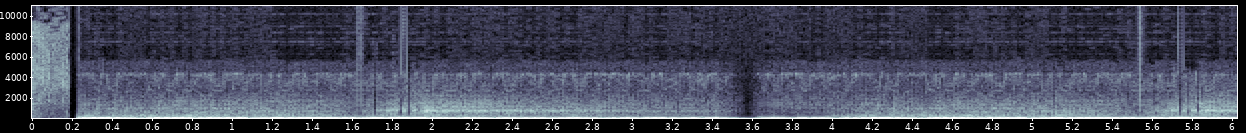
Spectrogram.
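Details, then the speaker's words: Normal bronchovesicular breath sound, lung auscultation: low rushing breathing, intermediate between bronchial and vesicular, inspiration and expiration equally loud with no pause between them. "o bronco vesicular é intermediário entre o som brônquico e o murmure vesicular e possui a mesma intensidade entre a inspiração e a expiração e não possuem intervalo entre esses dois tempos"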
